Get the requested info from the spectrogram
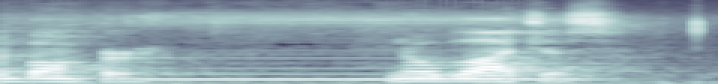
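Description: A steady electrical hum, one held tone with overtones, with brief low fragments of a man's voice over it.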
